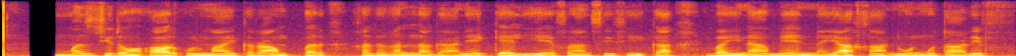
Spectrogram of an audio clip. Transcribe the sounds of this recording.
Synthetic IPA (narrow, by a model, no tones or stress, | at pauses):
mɐsd͡ʒɪd̪õʔɔːɾʊlmaːɪkɾaːmpɐɾ | xɐd̪ɣə̃nlɐɡaːnekeliefɾãːnsiːsika | bɐnamẽnɐjaxaːnuːnmʊt̪aːɾɪf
